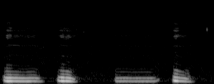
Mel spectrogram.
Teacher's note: it's the same position you don't move your tongue you just add length to one of them okay so in in English then we have these two uh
